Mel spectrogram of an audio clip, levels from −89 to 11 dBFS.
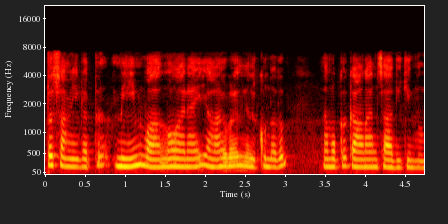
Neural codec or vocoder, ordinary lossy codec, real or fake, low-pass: codec, 16 kHz, 2 kbps, FunCodec, trained on LibriTTS, 25 frames a second; none; fake; 7.2 kHz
